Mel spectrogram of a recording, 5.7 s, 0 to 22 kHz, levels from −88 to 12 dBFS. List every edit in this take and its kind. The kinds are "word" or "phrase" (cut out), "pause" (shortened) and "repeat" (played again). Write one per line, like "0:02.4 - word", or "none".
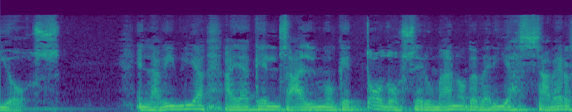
0:02.8 - word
